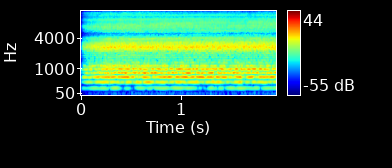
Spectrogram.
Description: cho G2, Choir Male AH, AKAI S-1000; Retro Sampler

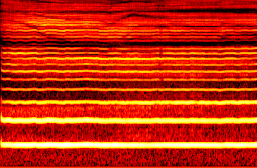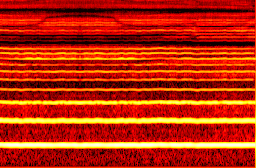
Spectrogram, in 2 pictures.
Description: SOLO BOY, OH; Spectrasonics; Symphony of Voices

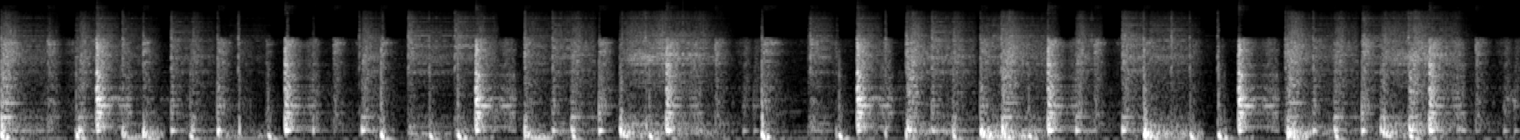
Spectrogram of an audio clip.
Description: HIPPOP B R; Spectrasonics; Metamorphosis

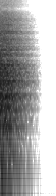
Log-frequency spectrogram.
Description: Lazer Drums, drum machine

